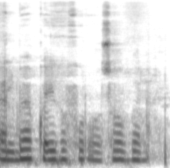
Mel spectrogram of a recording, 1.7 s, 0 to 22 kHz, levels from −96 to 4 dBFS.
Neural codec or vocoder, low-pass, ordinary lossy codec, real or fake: vocoder, 44.1 kHz, 128 mel bands every 256 samples, BigVGAN v2; none; none; fake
